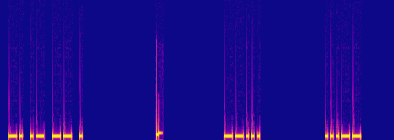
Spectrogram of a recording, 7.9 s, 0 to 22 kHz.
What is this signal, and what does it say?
Morse code, heard as a keyed tone, about 22 wpm, spaced as for 13 wpm, 700 Hz. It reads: NAME 73
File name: Top 20 QSO Elements - 8x Character Spacing - 22wpm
